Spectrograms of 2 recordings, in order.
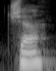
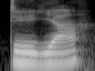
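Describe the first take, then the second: First: It starts with a j sound. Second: It starts with a d sound. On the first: "becomes like a j for me" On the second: "this dia"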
